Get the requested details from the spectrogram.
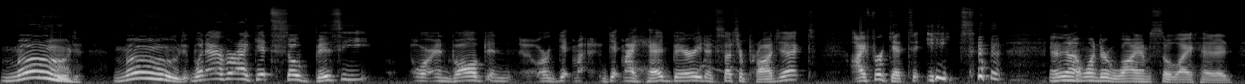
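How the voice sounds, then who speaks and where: A young streamer with a scratchy, fairly high and expressive voice chats playfully on a livestream, reading chat messages and donations while giggling and humming. He speaks a little slowly.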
